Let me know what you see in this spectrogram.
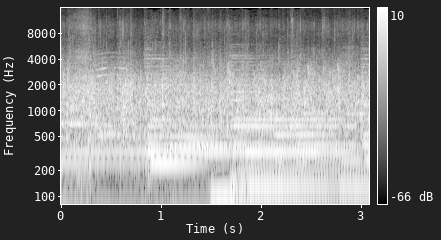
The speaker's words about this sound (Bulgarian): О, ако ръкопляскаш, ръкопляскай като някой, който ръкопляска с превъзходство.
